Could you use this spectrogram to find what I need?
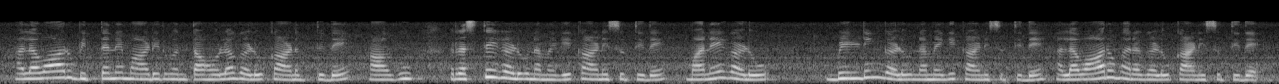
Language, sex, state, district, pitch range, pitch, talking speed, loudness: Kannada, male, Karnataka, Bellary, 220-260 Hz, 235 Hz, 75 wpm, -16 LUFS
